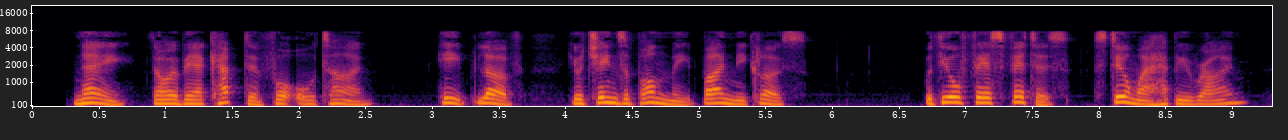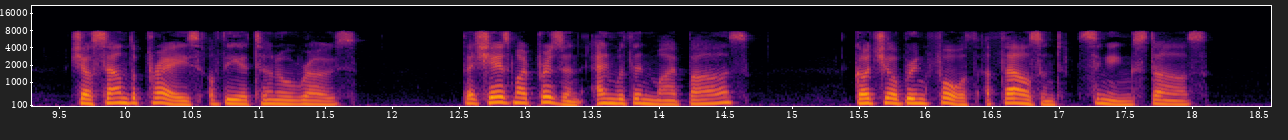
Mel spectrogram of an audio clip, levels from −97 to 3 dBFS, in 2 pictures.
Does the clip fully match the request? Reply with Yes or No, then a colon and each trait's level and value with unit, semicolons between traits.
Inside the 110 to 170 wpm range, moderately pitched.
Yes: average, 160 wpm; medium, 160 Hz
